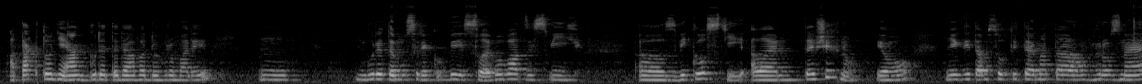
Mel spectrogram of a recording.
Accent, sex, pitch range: native, female, 210-250 Hz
